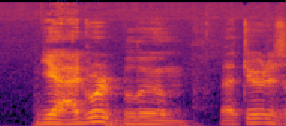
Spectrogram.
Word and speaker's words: Blum: I forgot, but he was Edward Blum. Yeah, Edward Bloom. That dude is like. Or Edward Bloom. Yeah, yeah. Shit, it's spelled Blum, bro. I was doing it phonetically, but he's leading it.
